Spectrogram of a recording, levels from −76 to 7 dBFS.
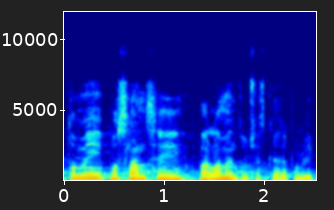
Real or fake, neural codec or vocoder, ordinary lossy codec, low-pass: real; none; Opus, 24 kbps; 7.2 kHz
